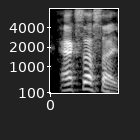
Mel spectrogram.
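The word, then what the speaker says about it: exercise: এক্সারসাইজ অর্থ ব্যায়াম, এখানে আর এর উচ্চারণটা হবে না, এক্সারসাইজ অর্থ ব্যায়াম।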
